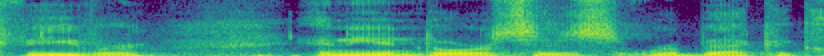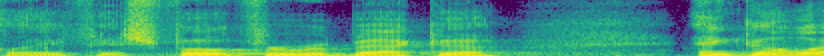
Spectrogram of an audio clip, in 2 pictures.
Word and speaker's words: Kleefisch: Kleefisch. Kleefisch. It's pronounced Klee. Or, I mean, it looks spelled Klee. It's German. Klee is clover. Clay.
